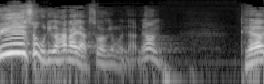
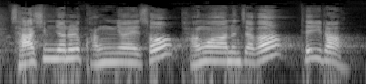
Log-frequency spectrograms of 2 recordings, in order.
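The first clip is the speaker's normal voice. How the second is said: solemn scripture reading; 4 semitones lower than usual. Acted. Pastor reads God's oath to the congregation, slow and solemn. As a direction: proclaim each verse like a judgment.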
